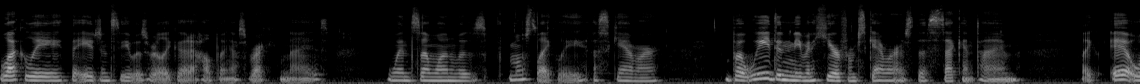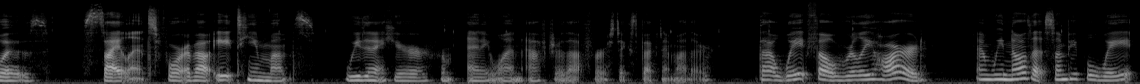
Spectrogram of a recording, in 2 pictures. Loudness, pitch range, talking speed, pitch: -32 LUFS, 165-210 Hz, 150 wpm, 185 Hz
